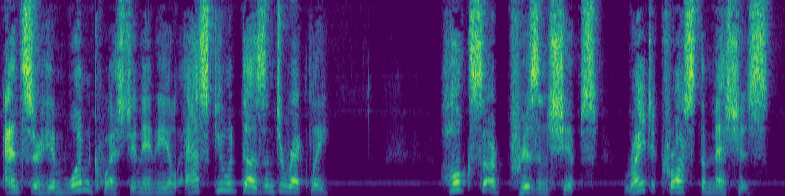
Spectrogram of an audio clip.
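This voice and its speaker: A man's voice: on the high side, sing-song, takes it slowly, hardly any pauses, a little mellow, breathy edge, voice pushed up, exaggerated voice. A man voicing a snappish, scolding older sister in a storybook reading. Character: shrill scolding sharp-tongued older sister.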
